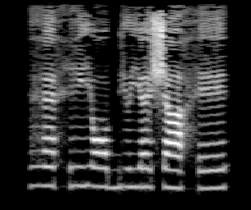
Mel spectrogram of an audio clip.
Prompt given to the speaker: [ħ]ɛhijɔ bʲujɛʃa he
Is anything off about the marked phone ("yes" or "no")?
yes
